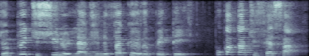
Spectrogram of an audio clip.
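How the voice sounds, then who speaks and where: A woman's voice: a little high, expressive, brisk. A woman hosting a live call-in show as a coach, speaking to callers in a blunt, impatient way.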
